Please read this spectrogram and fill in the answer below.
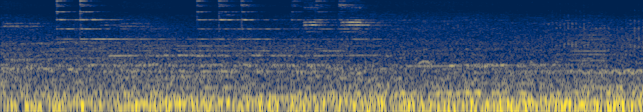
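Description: Steady low rumble of a moving vehicle heard from on board, with a few short, high metallic clinks scattered through the first half.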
